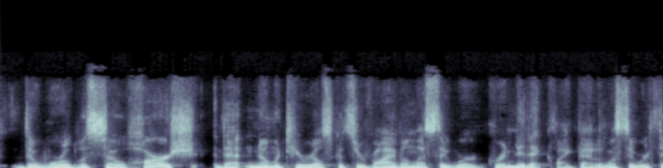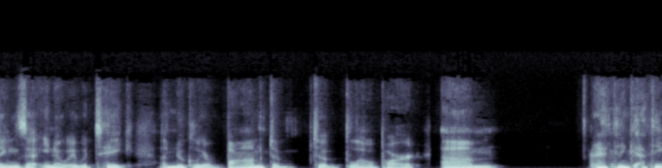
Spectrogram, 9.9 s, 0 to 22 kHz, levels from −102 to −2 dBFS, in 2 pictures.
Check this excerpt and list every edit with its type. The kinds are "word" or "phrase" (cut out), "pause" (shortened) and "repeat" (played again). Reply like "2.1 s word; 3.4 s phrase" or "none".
8.2 s pause

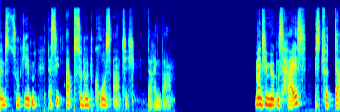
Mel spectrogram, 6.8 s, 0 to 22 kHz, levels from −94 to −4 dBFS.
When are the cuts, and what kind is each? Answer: none

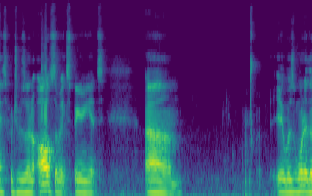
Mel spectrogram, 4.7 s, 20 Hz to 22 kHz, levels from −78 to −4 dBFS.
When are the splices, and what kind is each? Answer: none

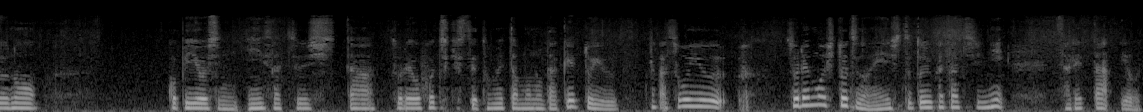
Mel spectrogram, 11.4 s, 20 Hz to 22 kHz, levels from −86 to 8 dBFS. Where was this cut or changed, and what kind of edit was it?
3.8 s pause

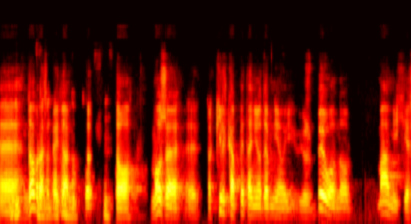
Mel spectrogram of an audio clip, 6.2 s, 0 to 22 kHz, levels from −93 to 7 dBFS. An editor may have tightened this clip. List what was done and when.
1.7 s pause

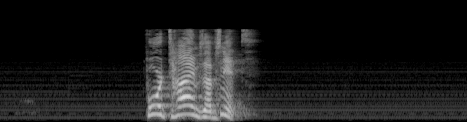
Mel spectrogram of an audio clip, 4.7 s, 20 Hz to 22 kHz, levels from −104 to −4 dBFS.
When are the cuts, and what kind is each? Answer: 2.2 s word

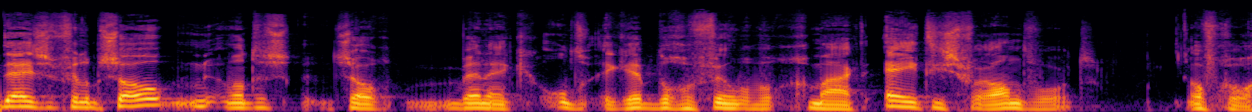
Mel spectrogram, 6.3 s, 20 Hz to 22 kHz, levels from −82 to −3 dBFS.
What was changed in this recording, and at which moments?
none

